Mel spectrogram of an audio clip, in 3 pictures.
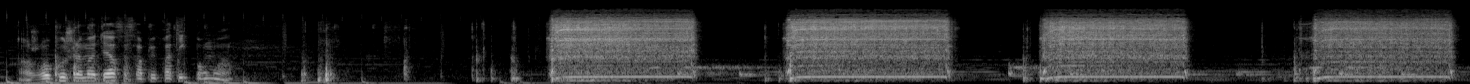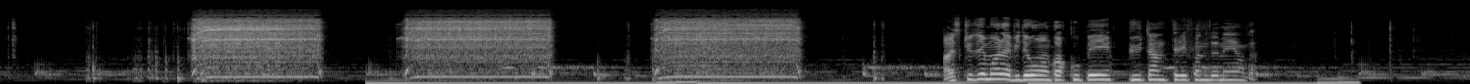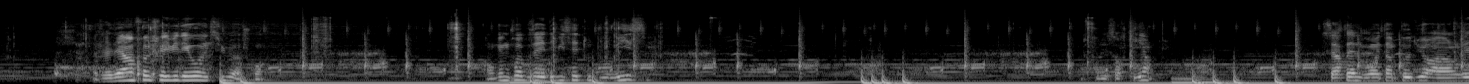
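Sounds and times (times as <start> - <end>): electric drill whine: 5.5 - 7.0, 7.8 - 9.6, 10.4 - 12.0, 13.0 - 14.6, 16.6 - 18.0, 18.7 - 20.3, 21.2 - 22.8
clicks of bit and screws: 32.4 - 32.8.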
